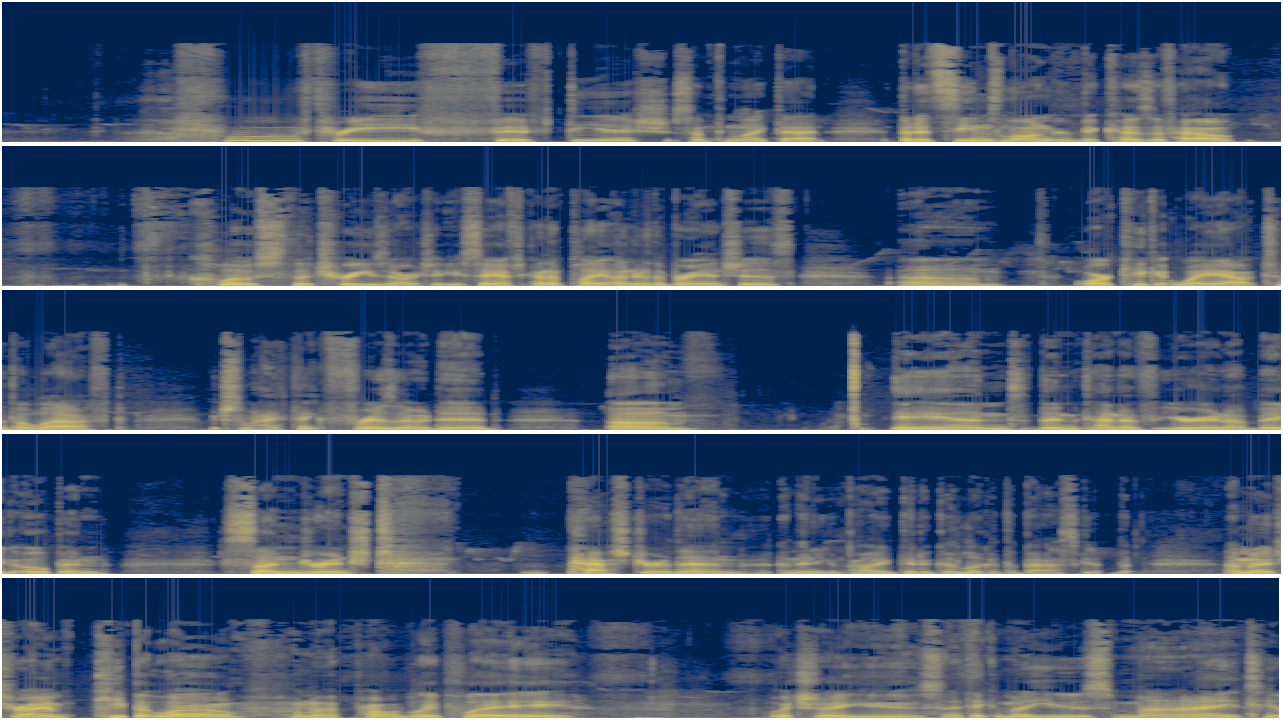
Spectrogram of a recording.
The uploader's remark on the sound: Archer's Park DGC at Clinton Lake State Park. Plays a solo round of Disc Golf at Clinton Lake State Park in the afternoon.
